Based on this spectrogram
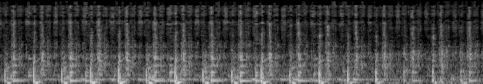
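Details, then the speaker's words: Old Lister single-cylinder engine, not run to temperature for 40 years until about a week ago, exposed valves and fuel pump; slow, even thumping about three beats a second, steady and unhurried: normal running. "yep that sound an absolute treat and i love it all little exposed valves exposed fuel pump it's all good stuff"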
